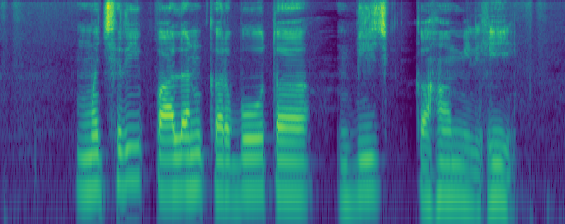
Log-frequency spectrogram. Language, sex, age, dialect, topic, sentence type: Chhattisgarhi, male, 36-40, Western/Budati/Khatahi, agriculture, question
